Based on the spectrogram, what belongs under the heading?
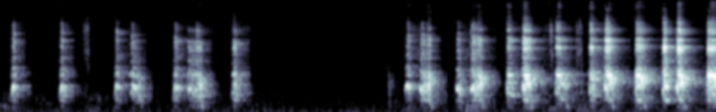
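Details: Fighting chukar partridges give hoarse, repeated chuk notes in two bursts. A short run of five is followed by a pause, then a faster, louder series that builds to the end.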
